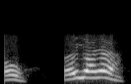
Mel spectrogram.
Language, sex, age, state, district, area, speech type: Odia, male, 60+, Odisha, Gajapati, rural, conversation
